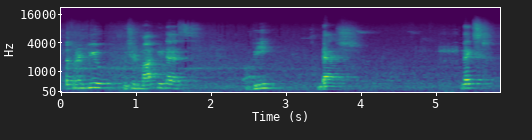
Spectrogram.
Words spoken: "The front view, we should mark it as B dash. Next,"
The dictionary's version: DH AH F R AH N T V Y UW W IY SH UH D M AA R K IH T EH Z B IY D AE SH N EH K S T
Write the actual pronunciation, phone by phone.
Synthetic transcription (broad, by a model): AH P R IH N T V Y UW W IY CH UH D M AA R K IH T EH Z B IY D AE SH N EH K S T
